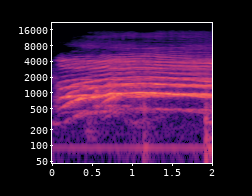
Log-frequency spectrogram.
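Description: Several women screaming together in one long, high-pitched shriek that starts suddenly and is held steady.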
